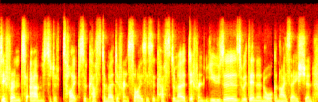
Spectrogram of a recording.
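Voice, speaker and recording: A woman with a British accent, fairly low pitch and a fairly quick pace against a quiet background. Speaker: licensing trainer. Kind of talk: webinar training presentation. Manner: hesitant, many fillers.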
